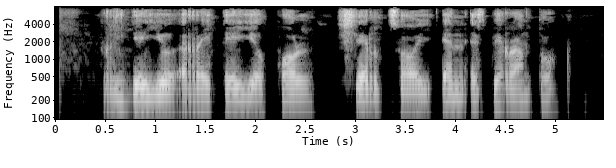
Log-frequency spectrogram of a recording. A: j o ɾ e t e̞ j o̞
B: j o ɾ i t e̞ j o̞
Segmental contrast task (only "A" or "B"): A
